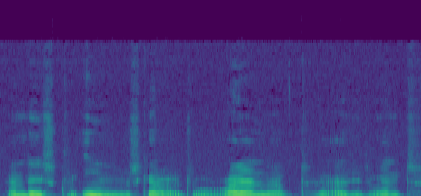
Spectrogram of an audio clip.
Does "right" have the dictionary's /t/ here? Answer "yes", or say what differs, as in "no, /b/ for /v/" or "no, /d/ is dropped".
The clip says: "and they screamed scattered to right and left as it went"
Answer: no, /t/ is dropped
